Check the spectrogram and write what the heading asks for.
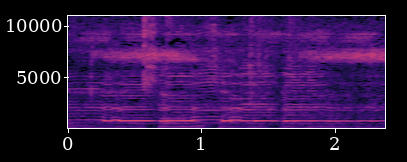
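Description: Bodo serja, a bowed folk fiddle, played solo: a long high note held with slight wavers, over lower notes that slide and bend.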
